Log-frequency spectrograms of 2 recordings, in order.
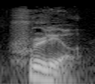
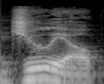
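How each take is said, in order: First: The name is said with its native pronunciation. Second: The name is said with an American pronunciation. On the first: The speaker calls it right. "but I'm sure the pronunciation is Julio" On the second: The speaker calls it wrong. "In America, we want to say Julio"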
